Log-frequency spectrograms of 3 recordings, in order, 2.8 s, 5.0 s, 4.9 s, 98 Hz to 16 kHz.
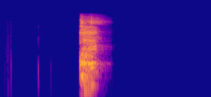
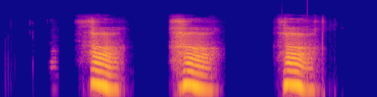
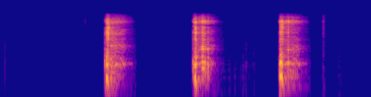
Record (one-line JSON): {"cough_length": "2.8 s", "cough_amplitude": 29217, "cough_signal_mean_std_ratio": 0.23, "exhalation_length": "5.0 s", "exhalation_amplitude": 28917, "exhalation_signal_mean_std_ratio": 0.38, "three_cough_length": "4.9 s", "three_cough_amplitude": 30322, "three_cough_signal_mean_std_ratio": 0.22, "survey_phase": "beta (2021-08-13 to 2022-03-07)", "age": "45-64", "gender": "Male", "wearing_mask": "No", "symptom_change_to_sense_of_smell_or_taste": true, "symptom_loss_of_taste": true, "smoker_status": "Never smoked", "respiratory_condition_asthma": false, "respiratory_condition_other": false, "recruitment_source": "Test and Trace", "submission_delay": "1 day", "covid_test_result": "Negative", "covid_test_method": "ePCR"}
